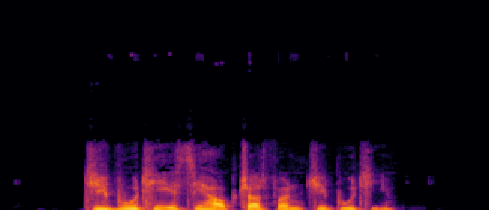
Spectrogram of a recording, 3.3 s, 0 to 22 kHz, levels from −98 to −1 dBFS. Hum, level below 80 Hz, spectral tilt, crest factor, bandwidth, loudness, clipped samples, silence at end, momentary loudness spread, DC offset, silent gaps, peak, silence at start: none; -56 dBFS; -9 dB/octave; 20 dB; 7 kHz; -22 LUFS; under 0.1%; 0.65 s; 9 LU; under 0.1%; none; -4 dBFS; 0.55 s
